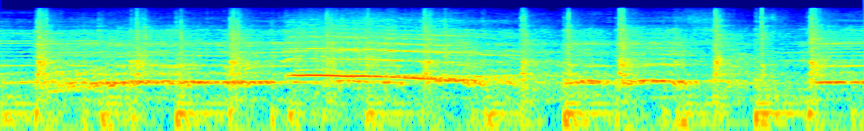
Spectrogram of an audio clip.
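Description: Moroccan Rokba folk troupe: a line of men singing in unison over steady handclaps, about two a second. In the middle the claps thin out under one long, loud call that slowly falls in pitch, then the clapping picks up again.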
